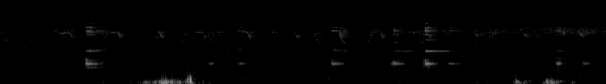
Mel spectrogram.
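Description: Faint small birds chirping, many short high chirps and brief call notes. A couple of dull low thumps come about two seconds in and again near the end.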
